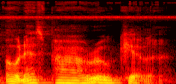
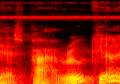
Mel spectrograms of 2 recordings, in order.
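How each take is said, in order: First: "Piru Killer" stated high, then falling at the end; explanatory statement. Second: "Piru Killer" echoed back as a doubting question. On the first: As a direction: explain "Piru Killer" as a plain fact, pitched up. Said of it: "Dude say". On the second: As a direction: repeat "Piru Killer" higher, as if checking it. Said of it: "I said". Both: Retold or imitated.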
